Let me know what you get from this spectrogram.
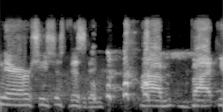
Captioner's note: laughs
